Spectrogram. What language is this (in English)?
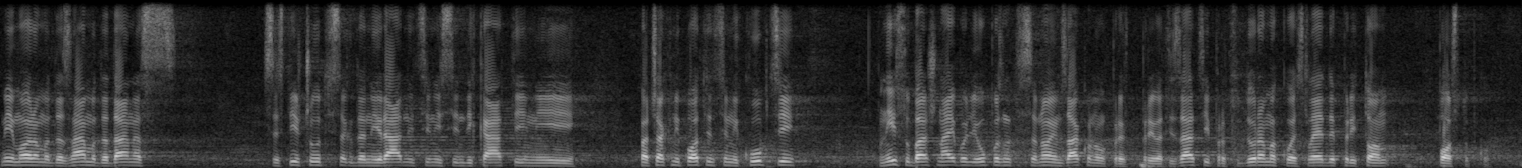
Serbian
